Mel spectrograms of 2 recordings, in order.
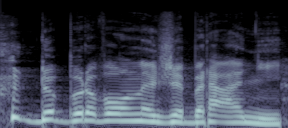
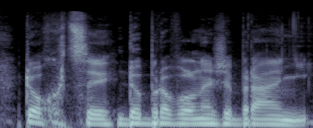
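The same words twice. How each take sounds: First: Laughing. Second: Said in the usual way. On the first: Real, not acted.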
